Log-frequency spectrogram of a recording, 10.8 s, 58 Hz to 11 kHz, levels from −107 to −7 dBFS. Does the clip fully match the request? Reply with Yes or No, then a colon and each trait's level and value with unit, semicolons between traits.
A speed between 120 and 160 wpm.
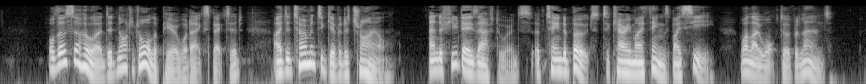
No: average, 195 wpm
